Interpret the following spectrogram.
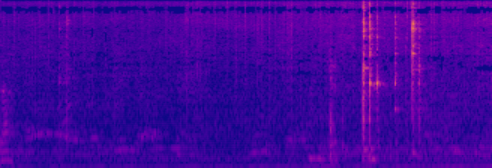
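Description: Food sizzling quietly on an electric griddle as a chicken and pepper quesadilla cooks. Near the end come a few sharp clinks from a spoon and a glass salsa jar.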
